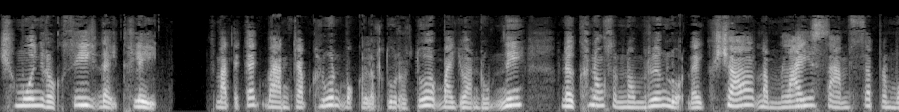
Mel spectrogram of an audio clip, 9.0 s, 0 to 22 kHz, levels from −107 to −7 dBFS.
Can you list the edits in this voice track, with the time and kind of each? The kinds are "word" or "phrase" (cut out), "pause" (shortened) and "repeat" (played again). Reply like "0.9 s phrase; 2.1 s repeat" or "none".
none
